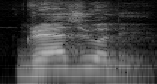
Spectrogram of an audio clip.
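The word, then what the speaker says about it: gradually: এখানে ডি এর উচ্চারণটা আমাদের আসতেছে কি জ এর মতো। কেন? কারণটা হচ্ছে ডি এর আগে আছে এই এবং ডি এর পরে আছে ইউ, মানে ডি এর আগে ভাওয়েল এবং পরেও ভাওয়েল, তাই ডি এর উচ্চারণটা হচ্ছে জ এর মতো, গ্র্যাজুয়ালি।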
